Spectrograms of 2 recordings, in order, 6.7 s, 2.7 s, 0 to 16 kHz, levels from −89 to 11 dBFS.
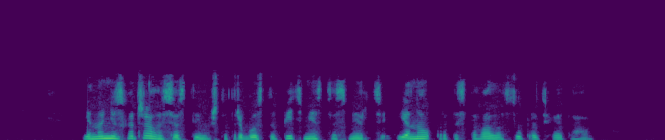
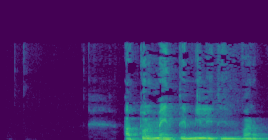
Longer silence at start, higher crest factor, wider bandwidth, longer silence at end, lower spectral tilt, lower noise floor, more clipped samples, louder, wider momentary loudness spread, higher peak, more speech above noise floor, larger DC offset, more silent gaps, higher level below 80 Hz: second, 0.85 s vs 1.25 s; first, 20 dB vs 14 dB; second, 7.6 kHz vs 11.5 kHz; first, 0.75 s vs 0 s; about the same, -6 dB/octave vs -6 dB/octave; first, -89 dBFS vs -75 dBFS; neither; second, -29 LUFS vs -17 LUFS; first, 16 LU vs 8 LU; second, -12 dBFS vs -4 dBFS; about the same, 60 dB vs 59 dB; neither; neither; second, -66 dBFS vs -56 dBFS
